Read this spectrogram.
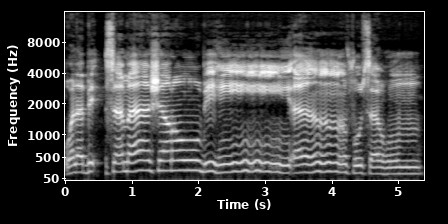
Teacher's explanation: وَلَبِئْسَ مَا شَرَوْا بِهِ أَنفُسَهُمْ الف مدہ کو 1 الف کے برابر کھینچ کر پڑھیں گے، شرو را پر پڑھا جائے گا اور رو واو لین ہے، ہا کے اوپر چھوٹی مد ہے، 3 الف کے برابر کھینچ کر پڑھیں گے، نون ساکن کے بعد فا ہے، اخفاء حقیقی ہوگا اور یہاں پر اظہار شفی ہوگا، غنہ نہیں ہوگا۔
